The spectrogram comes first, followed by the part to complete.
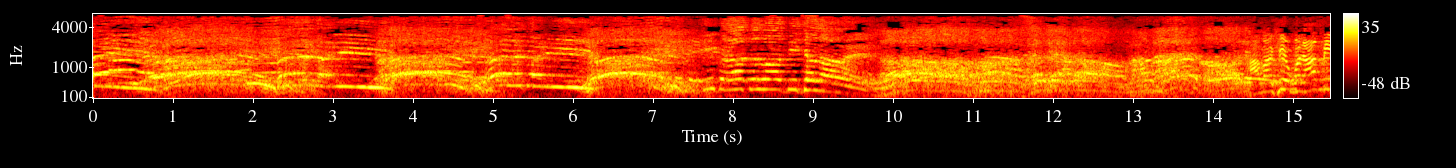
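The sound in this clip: A crowd chants religious slogans in loud, rhythmic unison, each phrase rising and falling in a repeating call that swells in regular waves, and the pattern shifts midway into a rougher, more ragged shout before the chanting resumes.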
